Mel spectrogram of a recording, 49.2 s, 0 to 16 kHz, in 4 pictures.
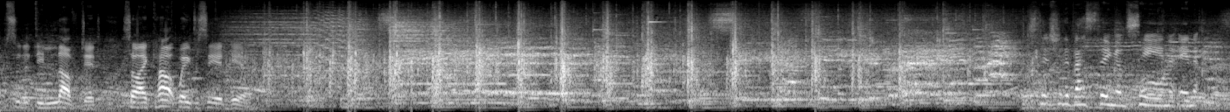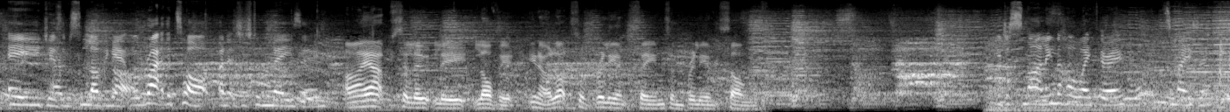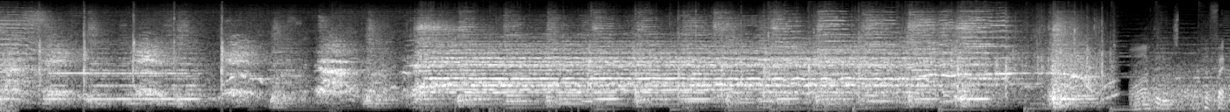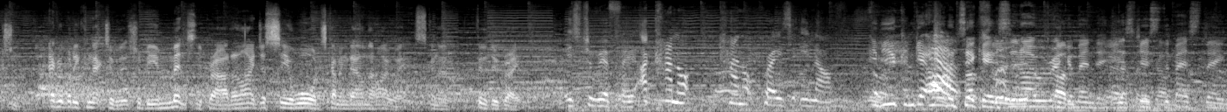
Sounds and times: Music: 1.8s - 49.1s.

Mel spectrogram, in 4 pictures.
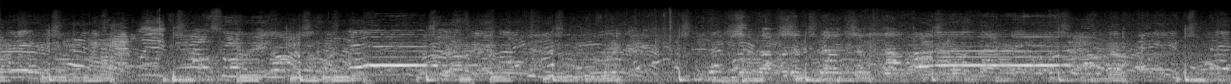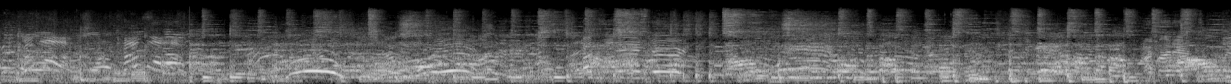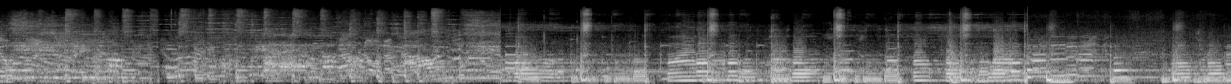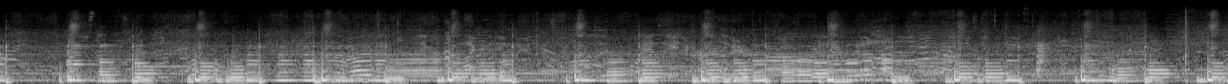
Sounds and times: Speech: 0.0s - 30.9s, 36.4s - 49.2s
Music: 0.0s - 49.2s.

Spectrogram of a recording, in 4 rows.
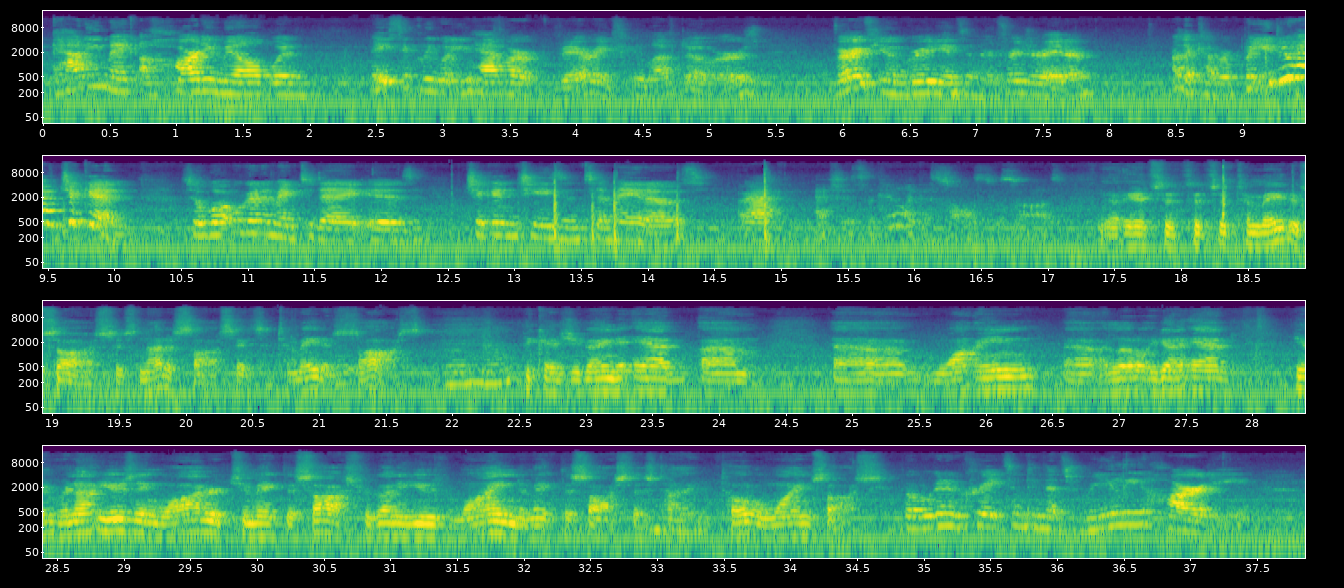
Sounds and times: Speech: 17.4s - 23.5s, 32.4s - 33.7s.

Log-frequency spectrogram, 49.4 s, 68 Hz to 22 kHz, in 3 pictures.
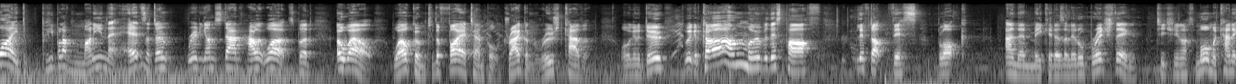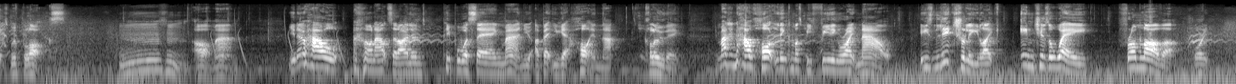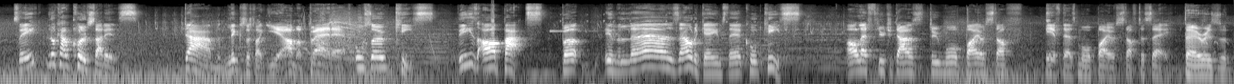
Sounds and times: Speech: 0.0s - 17.4s, 18.1s - 19.7s, 20.4s - 34.8s, 35.4s - 43.7s, 44.3s - 49.4s
Music: 3.4s - 31.2s, 34.0s - 49.4s.

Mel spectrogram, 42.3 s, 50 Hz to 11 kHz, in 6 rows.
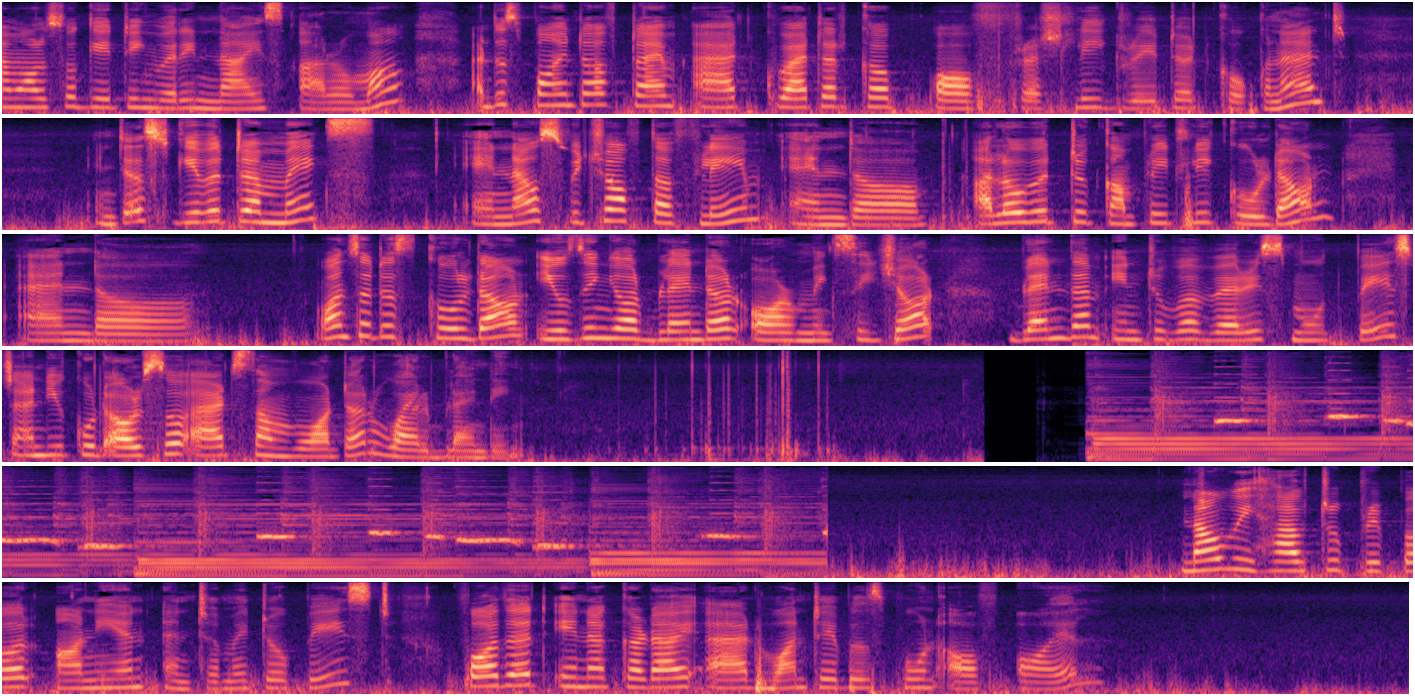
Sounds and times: Speech: 0.0s - 6.7s, 7.5s - 15.1s, 15.7s - 23.8s, 34.1s - 40.8s
Music: 26.6s - 32.4s.

